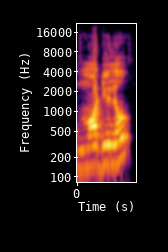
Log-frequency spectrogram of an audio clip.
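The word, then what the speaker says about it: modulo: इसको हम प्रोनाउंस कैसे करते हैं? पहले यह समझते हैं। Read it एज A मॉड्यूलो B है ना?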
